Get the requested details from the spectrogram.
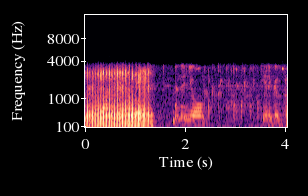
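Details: Neapolitan Mastiff puppy just under 6 months old, sleeping, snoring that the owner calls fairly mild for him: a loud rattling snore followed by quieter snuffling breaths.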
